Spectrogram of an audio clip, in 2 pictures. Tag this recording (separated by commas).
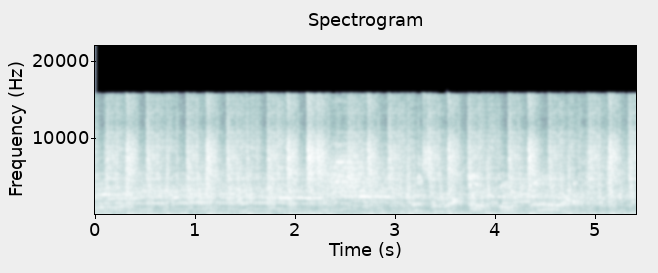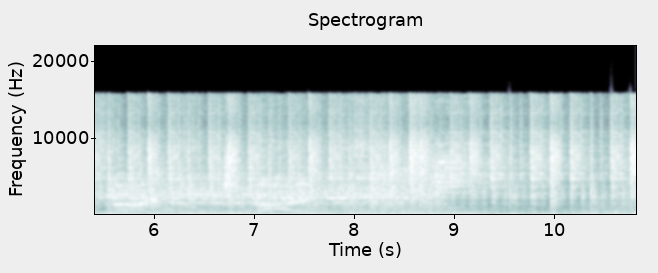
Music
